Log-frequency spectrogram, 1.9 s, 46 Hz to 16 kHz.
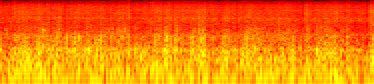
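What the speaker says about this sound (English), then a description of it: "it's getting a little bit of wind buffing" Loud, steady wind buffeting roars against the microphone on a 2025 Harley-Davidson Low Rider ST motorcycle riding at speed on a windy day, a constant low rumble, with no voices.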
